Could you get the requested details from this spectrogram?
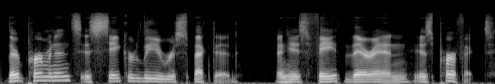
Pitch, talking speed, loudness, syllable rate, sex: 130 Hz, 135 wpm, -18 LUFS, 4.5 syllables/s, male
